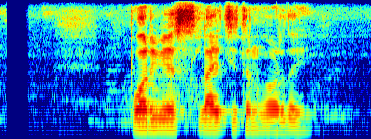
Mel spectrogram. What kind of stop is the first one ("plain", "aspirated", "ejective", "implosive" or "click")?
plain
